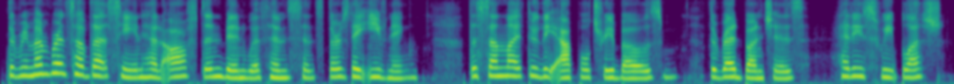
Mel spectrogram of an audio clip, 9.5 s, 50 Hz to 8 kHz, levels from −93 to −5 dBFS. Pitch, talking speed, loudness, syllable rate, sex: 230 Hz, 165 wpm, -18 LUFS, 4.9 syllables/s, female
